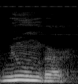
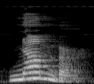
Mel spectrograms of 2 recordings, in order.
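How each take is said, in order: First: The first vowel is a rounded 'oo' sound. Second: The first vowel is an open 'uh' sound. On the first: The speaker calls it wrong. "not number" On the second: The speaker calls it right. "Say number"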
